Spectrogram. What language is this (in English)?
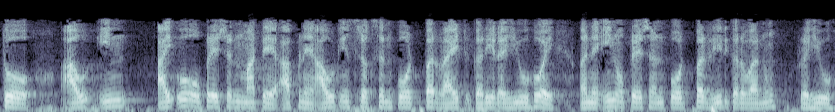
Gujarati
